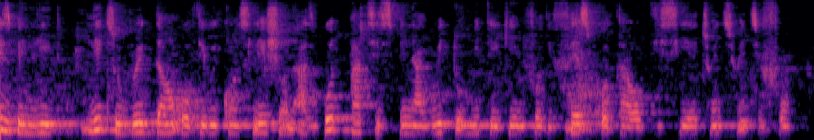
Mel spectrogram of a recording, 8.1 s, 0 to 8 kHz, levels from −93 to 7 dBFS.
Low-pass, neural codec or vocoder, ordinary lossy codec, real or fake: none; none; none; real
